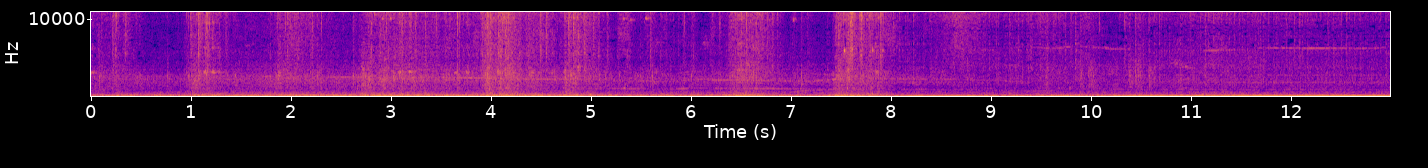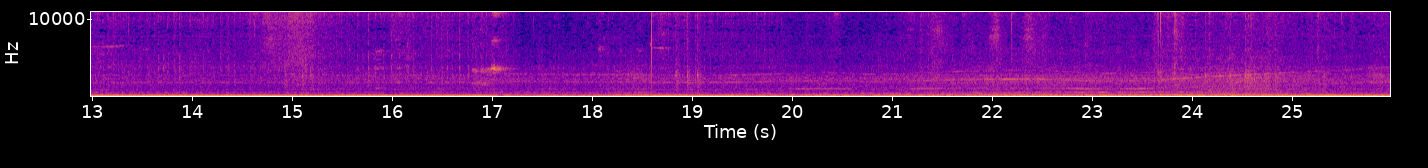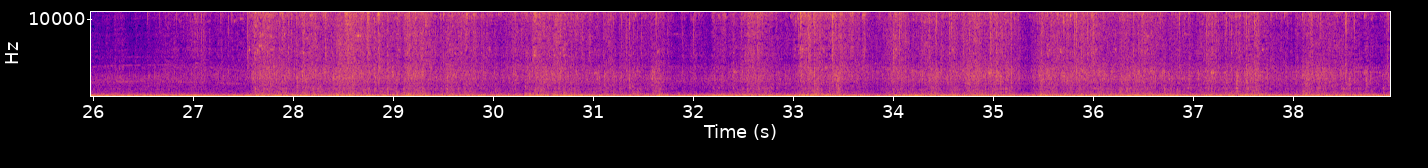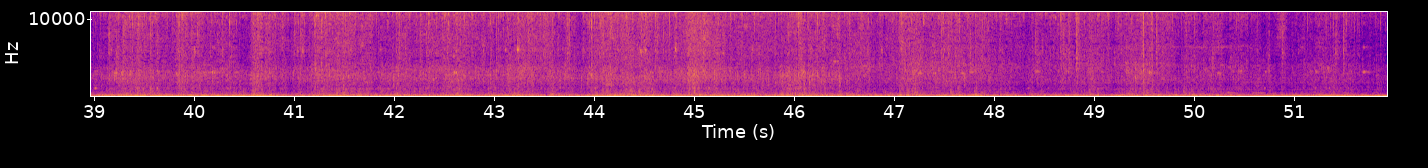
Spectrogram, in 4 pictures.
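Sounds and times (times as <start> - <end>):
bus diesel engine rumble: 0.0 - 51.9.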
